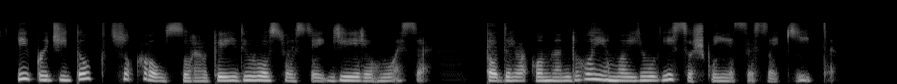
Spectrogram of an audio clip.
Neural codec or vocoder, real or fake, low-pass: codec, 16 kHz, 0.5 kbps, FreqCodec, larger model; fake; 7.2 kHz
